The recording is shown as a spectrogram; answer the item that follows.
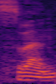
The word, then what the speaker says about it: Sveen: Sveen or It's close. It's Sven. Sven? Okay. It's as if it only has one E.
